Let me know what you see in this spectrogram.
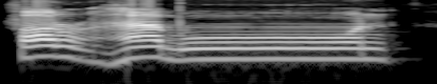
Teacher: جب یہاں وقف کریں گے سٹاپ کریں گے تو نون کو سائلنٹ کرنا ہے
